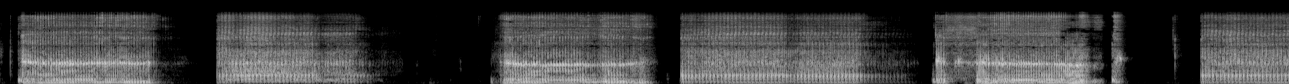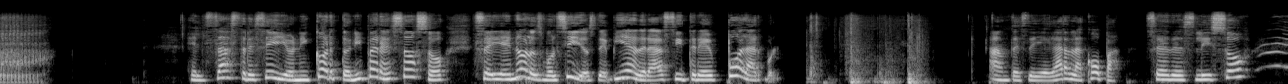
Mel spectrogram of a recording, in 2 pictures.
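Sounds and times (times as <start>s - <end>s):
voice imitating two giants snoring at the foot of a tree in a forest: 0.1s - 4.0s, 4.9s - 11.1s, 12.0s - 13.5s
speech: 14.8s - 20.8s, 22.8s - 25.4s.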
